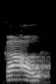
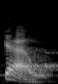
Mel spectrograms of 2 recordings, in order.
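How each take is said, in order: First: The vowel begins with an open 'ah' sound. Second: The vowel begins with a front 'a' sound. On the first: The speaker calls it wrong. "কাউ একটা ভুল উচ্চারণ" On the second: The speaker calls it right. "এটাকে বলে ক্যাও"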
